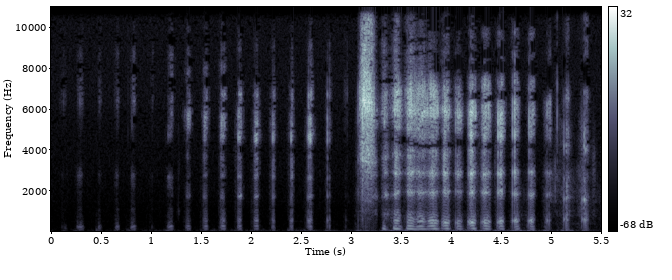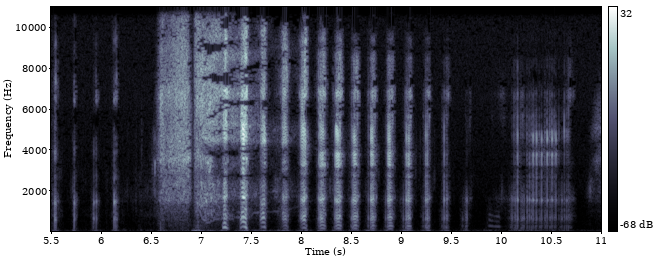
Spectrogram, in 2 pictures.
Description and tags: Evil Laugh 4
cackle, demented, evil, halloween, laugh, maniacal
